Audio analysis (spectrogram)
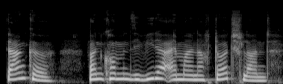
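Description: A woman speaking carefully in a language course, modeling phrases slowly and clearly for learners. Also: fairly high pitch, darkish tone. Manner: slow, careful model pronunciation. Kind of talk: scripted instructional dialogue.

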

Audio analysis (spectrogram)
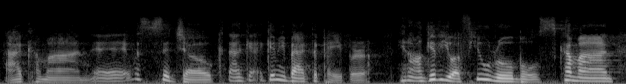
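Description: A man's voice: on the high side, big pitch swings, moderate pace. A man voicing a smug joking businessman who blusters, stammers and wheedles, in an oral story. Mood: wheedling.

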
